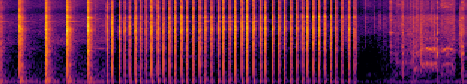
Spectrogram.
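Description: A metal rod grinds and scrapes against stone.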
